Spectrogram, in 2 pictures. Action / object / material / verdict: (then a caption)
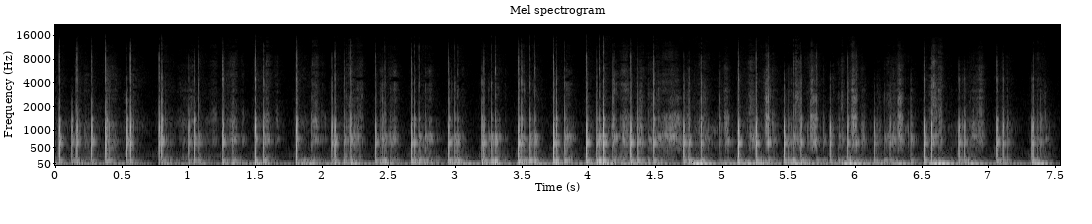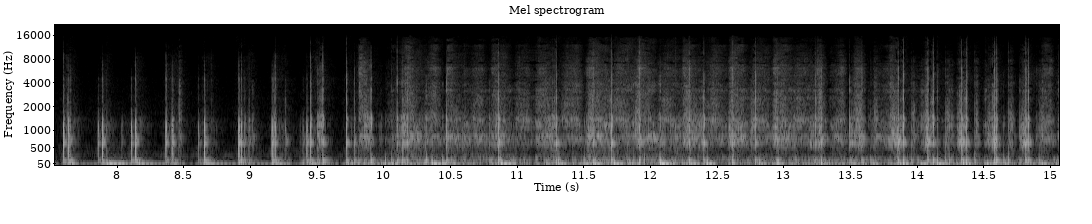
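scrape / plastic handheld audio recorder / plastic / none. Fingertips rub and scratch the front panel of a black plastic Tascam handheld audio recorder, just below its mics. A rapid stream of close, bassy taps and scratches comes first, with a hollow midrange tone. After about ten seconds it shifts to steadier, brighter rubbing with a soft hiss.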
